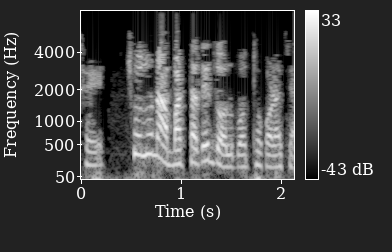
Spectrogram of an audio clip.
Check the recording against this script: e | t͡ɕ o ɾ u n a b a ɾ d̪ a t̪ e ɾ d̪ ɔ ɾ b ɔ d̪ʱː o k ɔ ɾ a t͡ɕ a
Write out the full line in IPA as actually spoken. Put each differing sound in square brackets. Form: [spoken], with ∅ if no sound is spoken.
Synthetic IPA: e | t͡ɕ o [l] u n a b a ɾ [t̪] a [d̪] e ɾ d̪ ɔ [l] b ɔ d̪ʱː o k ɔ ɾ a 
